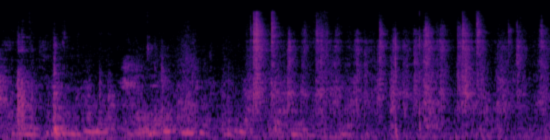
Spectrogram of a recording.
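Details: Patako, an Akita, drawing out a lengthy "itadakimasu" ahead of a meal: a string of low, wavering, talk-like moans in the first half, then quieter with scattered clicks and taps indoors.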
